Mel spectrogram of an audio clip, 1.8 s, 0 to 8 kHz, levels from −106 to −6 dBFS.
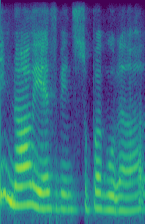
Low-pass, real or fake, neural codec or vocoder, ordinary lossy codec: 7.2 kHz; fake; codec, 24 kHz, 0.9 kbps, WavTokenizer, medium speech release version 1; Opus, 16 kbps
